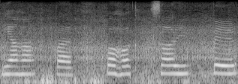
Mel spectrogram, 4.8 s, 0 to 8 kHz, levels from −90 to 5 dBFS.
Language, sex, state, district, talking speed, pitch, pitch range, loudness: Hindi, female, Chandigarh, Chandigarh, 65 wpm, 255 Hz, 245-260 Hz, -14 LUFS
